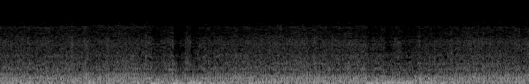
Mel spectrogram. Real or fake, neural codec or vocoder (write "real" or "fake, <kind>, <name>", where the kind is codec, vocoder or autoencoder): fake, vocoder, Vocos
